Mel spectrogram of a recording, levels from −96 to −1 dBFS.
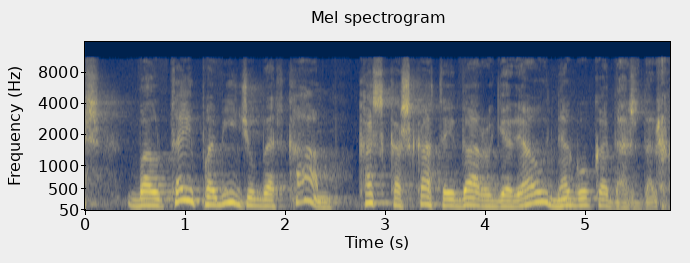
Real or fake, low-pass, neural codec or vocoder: real; 10.8 kHz; none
